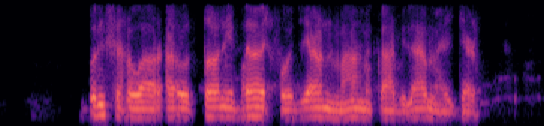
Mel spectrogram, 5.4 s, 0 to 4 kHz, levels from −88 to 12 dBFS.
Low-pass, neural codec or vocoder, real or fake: 3.6 kHz; codec, 24 kHz, 1.5 kbps, HILCodec; fake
